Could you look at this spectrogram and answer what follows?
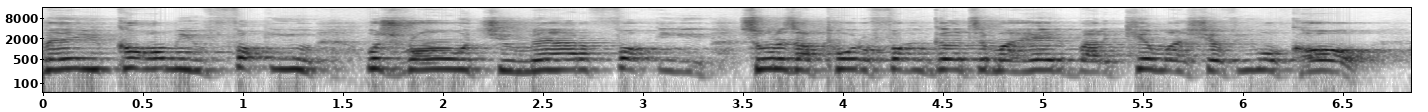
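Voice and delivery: high-pitched distraught retelling; imitated tearful outburst. Suicidal friend upset at caller's interruption, imitated tearful outburst. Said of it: "He was crying".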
